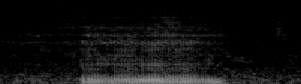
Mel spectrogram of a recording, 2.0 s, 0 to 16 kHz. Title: 12.26.16 Snoring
